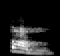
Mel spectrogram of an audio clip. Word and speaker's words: thumb: We have thumb. Thumb, your thumb. The B in thumb is silent.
